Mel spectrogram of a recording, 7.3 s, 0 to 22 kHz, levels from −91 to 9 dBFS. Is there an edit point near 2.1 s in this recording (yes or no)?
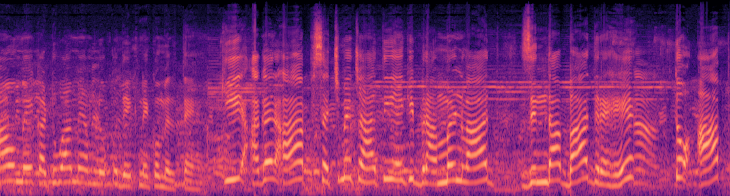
yes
